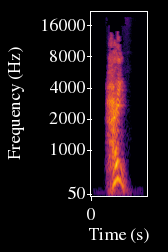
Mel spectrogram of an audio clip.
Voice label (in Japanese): "はい", Japanese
